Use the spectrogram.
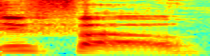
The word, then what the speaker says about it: Dufault: It's Dufault. Dufault. Yeah. That was close, you know. It's like Willem Dafoe.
